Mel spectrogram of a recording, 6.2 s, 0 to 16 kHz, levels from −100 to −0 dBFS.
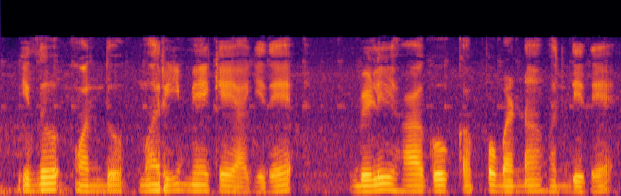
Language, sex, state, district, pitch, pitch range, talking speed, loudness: Kannada, male, Karnataka, Koppal, 105 Hz, 100-110 Hz, 85 wpm, -18 LUFS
